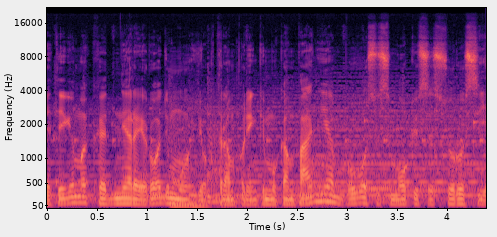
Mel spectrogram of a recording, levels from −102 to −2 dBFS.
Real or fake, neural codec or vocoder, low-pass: real; none; 19.8 kHz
